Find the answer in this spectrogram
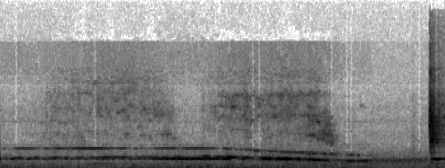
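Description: Marker faintly scratching across a whiteboard, under a thin, steady high tone that slides lower from about halfway through and fades just before the end.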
